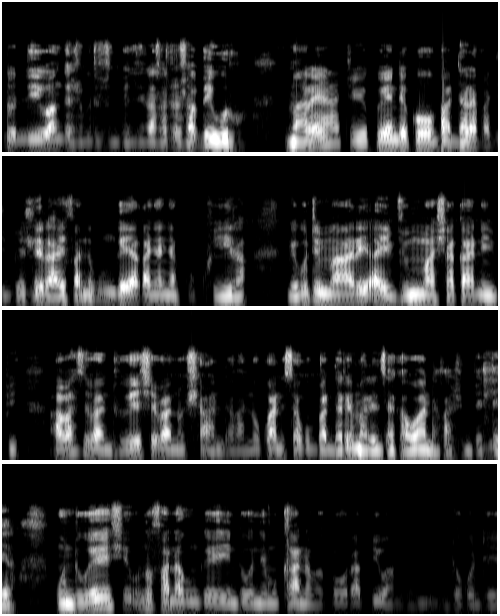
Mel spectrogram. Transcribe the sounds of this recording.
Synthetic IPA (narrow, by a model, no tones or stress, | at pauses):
doɗiwaŋɡe̞ʐekutiʐibʱe̞ɮe̞ɾaʐat͡ʃo̞ʐaɓeurwa | maɾajat͡ʃojekue̞ndekobʱadʱaɾapat͡ʃibʱe̞ɮe̞ɾaɦaifa̰nikuŋɡe̞jakaɲaɲakukwiɾa | ŋɡe̞kutimaɾiaib͡vimumaʃakanipi | aʋasiʋantʰuʋe̞ʃe̞ʋano̞ʃa̰ndaʋano̞kwanisa̰kubʱadʱaɾemaɾid͡zakawandapaʐibʱe̞ɮe̞ːɾamuntʰuwe̞ʃe̞uno̞fanakuŋɡe̞indone̞mukanawekouɾapiwaŋ | dʱokodʱea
